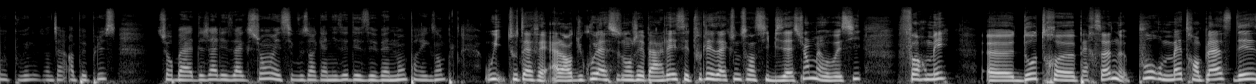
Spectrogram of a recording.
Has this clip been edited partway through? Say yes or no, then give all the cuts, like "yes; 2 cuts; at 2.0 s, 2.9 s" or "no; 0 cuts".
no; 0 cuts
